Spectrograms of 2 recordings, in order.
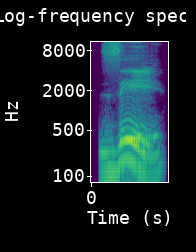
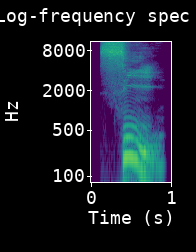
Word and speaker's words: See: So, this word here is See not sea.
